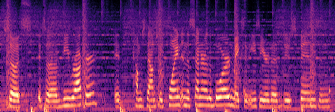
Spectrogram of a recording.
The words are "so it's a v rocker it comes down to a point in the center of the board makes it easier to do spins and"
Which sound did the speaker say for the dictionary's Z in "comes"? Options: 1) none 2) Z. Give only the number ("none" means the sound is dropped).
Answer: 2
